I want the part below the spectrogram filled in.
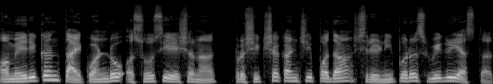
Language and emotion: Goan Konkani, neutral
